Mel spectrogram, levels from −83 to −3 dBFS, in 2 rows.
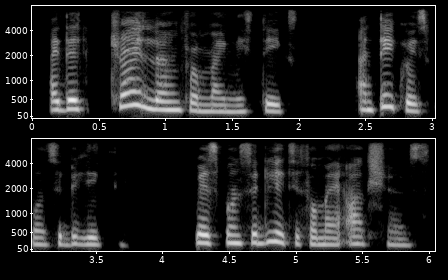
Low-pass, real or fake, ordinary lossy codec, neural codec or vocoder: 7.2 kHz; fake; none; codec, 16 kHz, 2 kbps, FreqCodec, larger model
